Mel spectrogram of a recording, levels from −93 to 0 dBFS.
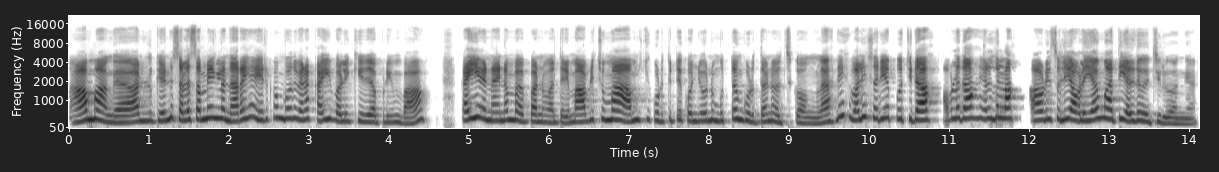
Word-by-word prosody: ஆமாங்க. 290 Hz, -6 st, +4 dB, 0.2 s
அவளுக்கு 275 Hz, +2 st, -1 dB
என்ன 325 Hz, +5 st, 0 dB
செல 305 Hz, 0 st, +3 dB
சமயங்கள்ல 365 Hz, +2 st, +3 dB
நெறைய 335 Hz, +8 st, +3 dB
இருக்கும்போது 365 Hz, +3 st, -4 dB
வேணா 335 Hz, +2 st, +1 dB
கை 295 Hz, -, +2 dB
வலிக்குது 265 Hz, -1 st, -3 dB
அப்டின்பா. 230 Hz, -4 st, -6 dB, 0.6 s
கை 305 Hz, +3 st, +7 dB, 0.2 s
நான் 290 Hz, 0 st, +3 dB
என்ன 310 Hz, -1 st, 0 dB
பண்ணுவன் 235 Hz, -3 st, -3 dB
தெரியுமா? 225 Hz, +3 st, 0 dB
அப்டி 310 Hz, +4 st, -5 dB
சும்மா 320 Hz, 0 st, +3 dB
அமுக்கி 315 Hz, +4 st, -4 dB
கொடுத்துட்டு, 290 Hz, +3 st, -6 dB
கொஞ்சோண்டு 275 Hz, +2 st, -4 dB
முத்தம் 315 Hz, +4 st, -3 dB
கொடுத்தேன்னு 250 Hz, 0 st, -5 dB
வச்சுக்கோங்களேன். 220 Hz, +1 st, -5 dB
"டேய், 440 Hz, -1 st, -3 dB
வலி 345 Hz, +7 st, +2 dB
சரியா 365 Hz, +2 st, 0 dB
போச்சுடா, 330 Hz, -2 st, +4 dB, 0.3 s
அவ்ளோதான் 370 Hz, +1 st, +2 dB
எழுதலாம்." 370 Hz, +1 st, +1 dB, 0.2 s
அப்டின்னு 315 Hz, +2 st, -1 dB
சொல்லி 325 Hz, +2 st, +1 dB
அவள 285 Hz, 0 st, 0 dB
ஏமாத்தி 350 Hz, -1 st, +2 dB
எழுத 280 Hz, +1 st, -1 dB
வச்சுருவங்க. 200 Hz, -6 st, -7 dB
295 Hz, 155 wpm, -23 LUFS, 250-340 Hz, 0.6 s, கை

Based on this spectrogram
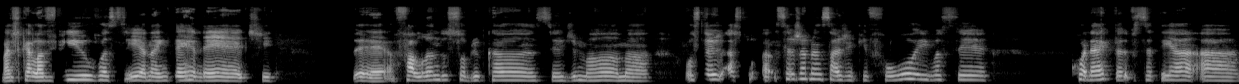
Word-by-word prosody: mas 165 Hz, +1 st, +2 dB
que -, -, +1 dB
ela 175 Hz, -1 st, +7 dB
viu 210 Hz, +4 st, +1 dB
você 195 Hz, -1 st, +1 dB
na 185 Hz, 0 st, +2 dB
internet, 175 Hz, -3 st, +2 dB, 0.9 s
eh, 150 Hz, -1 st, +2 dB
falando 200 Hz, +2 st, +2 dB
sobre 200 Hz, -2 st, -3 dB
o 190 Hz, -, -11 dB
câncer 185 Hz, -2 st, -1 dB
de 180 Hz, +2 st, -7 dB
mama, 180 Hz, -3 st, -2 dB, 0.3 s
ou -, -, -5 dB
seja, 230 Hz, +1 st, +1 dB
a -, -, 0 dB
sua -, -, -7 dB
seja 250 Hz, 0 st, -1 dB
a -, -, -1 dB
mensagem 210 Hz, -6 st, 0 dB
que 195 Hz, -, -13 dB
for 210 Hz, +7 st, -1 dB
e 225 Hz, -, -4 dB
você 215 Hz, -1 st, -4 dB, 0.8 s
conecta 210 Hz, -1 st, +2 dB
você 205 Hz, -, -6 dB
tem 205 Hz, +1 st, -3 dB
a 185 Hz, -3 st, +1 dB
195 Hz, 140 wpm, -24 LUFS, 180-210 Hz, 0.9 s, ela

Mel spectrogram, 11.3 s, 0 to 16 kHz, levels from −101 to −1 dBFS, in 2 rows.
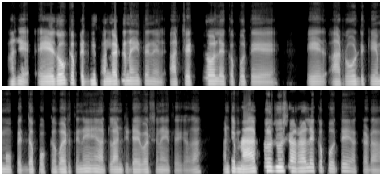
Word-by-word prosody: అదే! 115 Hz, 0 st, +1 dB, 0.4 s
ఏదో 115 Hz, +3 st, +7 dB
ఒక 150 Hz, -, -1 dB
పెద్ద 115 Hz, +2 st, -1 dB, 0.2 s
సంఘటన 125 Hz, +3 st, +3 dB
అయితేనే 120 Hz, -1 st, -5 dB, 0.3 s
ఆ -, -, +2 dB
చెట్టుల్లో 120 Hz, +3 st, 0 dB
లేకపోతే 115 Hz, -1 st, -5 dB, 0.9 s
ఏ -, -, +1 dB, 0.3 s
ఆ -, -, +1 dB
రోడ్డుకేమో 120 Hz, +1 st, -3 dB
పెద్ద 105 Hz, 0 st, -7 dB, 0.2 s
బొక్క 110 Hz, +2 st, -8 dB
పడితేనే 120 Hz, +2 st, -2 dB, 0.2 s
అట్లాంటి 110 Hz, +1 st, -5 dB
డైవర్షన్ 110 Hz, 0 st, -5 dB
అయితాయి 95 Hz, -1 st, -12 dB
కదా! 110 Hz, +4 st, -10 dB, 0.4 s
అంటే 120 Hz, +4 st, 0 dB
మ్యాప్‌లో 140 Hz, +7 st, +6 dB
చూసారా? 145 Hz, -3 st, +5 dB
లేకపోతే 145 Hz, 0 st, -4 dB, 0.2 s
అక్కడ 110 Hz, -2 st, -13 dB
115 Hz, 125 wpm, -22 LUFS, 110-130 Hz, 0.9 s, ఏదో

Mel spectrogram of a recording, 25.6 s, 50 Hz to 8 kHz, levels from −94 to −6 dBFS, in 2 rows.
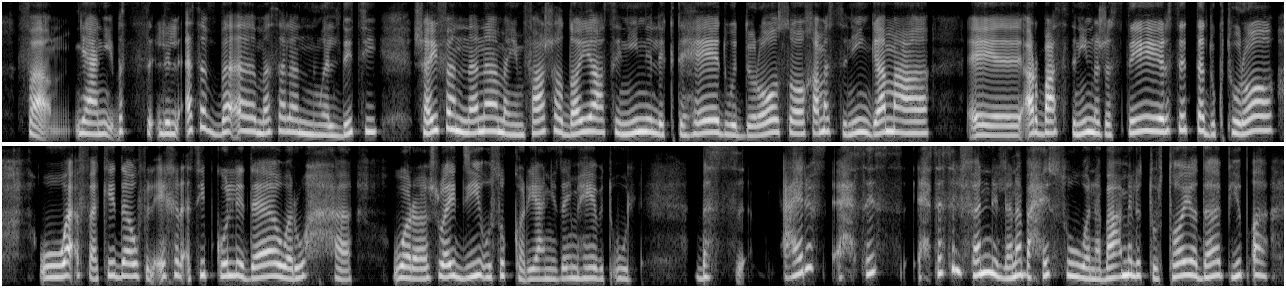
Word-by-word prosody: ف -, -, -7 dB, 0.4 s
يعني 235 Hz, -2 st, 0 dB
بس 280 Hz, 0 st, -8 dB
للأسف 270 Hz, +8 st, 0 dB
بقى 270 Hz, +3 st, 0 dB
مثلًا 255 Hz, -2 st, -1 dB
والدتي 225 Hz, +7 st, -2 dB, 0.3 s
شايفة 295 Hz, +6 st, +2 dB
إن 280 Hz, -5 st, +5 dB
أنا 280 Hz, +3 st, +3 dB
ما 255 Hz, -3 st, +4 dB
ينفعش 245 Hz, +7 st, -2 dB
أضيّع 265 Hz, +2 st, +2 dB
سِنين 255 Hz, +2 st, +3 dB
الاجتهاد 230 Hz, +2 st, 0 dB
والدراسة، 220 Hz, +5 st, 0 dB
5 260 Hz, +3 st, 0 dB
سِنين 245 Hz, +4 st, +1 dB
جامعة، 245 Hz, 0 st, +3 dB, 0.4 s
آآ 200 Hz, 0 st, +1 dB
4 250 Hz, +2 st, +4 dB
سِنين 245 Hz, +4 st, +3 dB
ماجستير، 265 Hz, +5 st, +2 dB
6 305 Hz, +1 st, -1 dB
دكتوراه، 270 Hz, +5 st, 0 dB, 0.5 s
وواقفة 245 Hz, -1 st, +1 dB
كده 270 Hz, +2 st, -1 dB
وفي 265 Hz, -, -4 dB
الآخِر 275 Hz, +2 st, -5 dB
أسيب 290 Hz, -1 st, -3 dB
كل 275 Hz, -1 st, +1 dB
ده 250 Hz, +4 st, +2 dB
وأروح 230 Hz, 0 st, -2 dB, 0.5 s
ورا 215 Hz, -2 st, +1 dB
شوية 255 Hz, +2 st, +1 dB
دقيق 255 Hz, +3 st, +1 dB
وسُكّر 245 Hz, -5 st, -5 dB
يعني 210 Hz, 0 st, -4 dB
زي 220 Hz, +2 st, -5 dB
ما 225 Hz, -, -2 dB
هي 225 Hz, 0 st, -2 dB
بتقول. 210 Hz, -1 st, -9 dB, 0.6 s
بس 245 Hz, +2 st, -9 dB, 0.4 s
عارف 325 Hz, -, -2 dB, 0.2 s
إحساس 330 Hz, +4 st, -4 dB, 0.4 s
إحساس 325 Hz, +5 st, -5 dB
الفَن 335 Hz, -3 st, +4 dB
اللي 230 Hz, -4 st, -1 dB
أنا 270 Hz, +5 st, +4 dB
باحسّه 280 Hz, +2 st, -3 dB
وأنا 225 Hz, -6 st, 0 dB
باعمل 250 Hz, +7 st, +3 dB
التورتاية 275 Hz, +2 st, 0 dB
ده 260 Hz, +4 st, -1 dB
بيبقى 280 Hz, +1 st, -2 dB
255 Hz, 130 wpm, -24 LUFS, 225-280 Hz, 0.6 s, إن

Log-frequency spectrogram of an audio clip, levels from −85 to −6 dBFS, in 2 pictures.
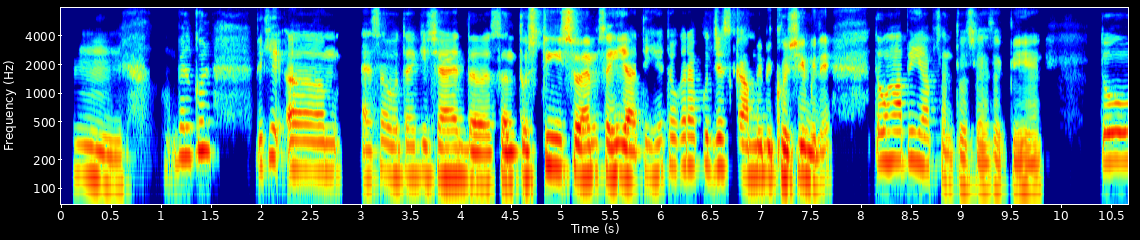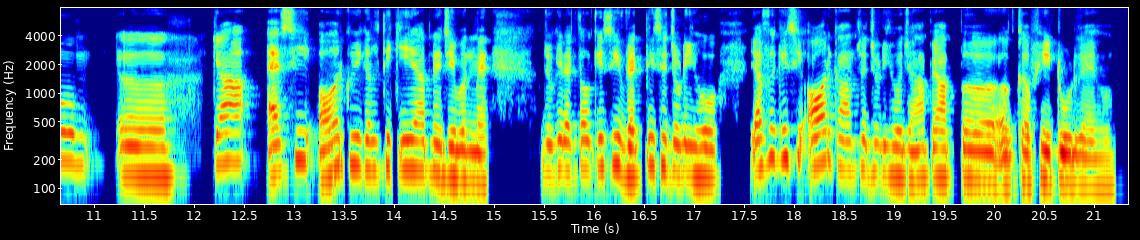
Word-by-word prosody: हुँ। 120 Hz, -7 st, -5 dB
बिल्कुल। 220 Hz, +4 st, 0 dB, 0.5 s
देखिए 205 Hz, +6 st, -1 dB
अम, 155 Hz, -1 st, +1 dB, 0.3 s
ऐसा 125 Hz, +5 st, -3 dB
होता 140 Hz, -1 st, -2 dB
है 140 Hz, -, -2 dB
कि 140 Hz, 0 st, -3 dB
शायद 135 Hz, -1 st, +2 dB, 0.2 s
संतुष्टि 130 Hz, +7 st, +2 dB
स्वयं 145 Hz, -2 st, +6 dB
से 145 Hz, -, +5 dB
ही 145 Hz, +1 st, +6 dB
आती 130 Hz, +2 st, +2 dB
है, 145 Hz, -, -3 dB
तो 170 Hz, +2 st, -3 dB
अगर 175 Hz, +1 st, 0 dB
आपको 175 Hz, 0 st, -2 dB
जिस 165 Hz, +1 st, +1 dB
काम 140 Hz, -2 st, +3 dB
में 140 Hz, -, +2 dB
भी 135 Hz, -, +1 dB
खुशी 130 Hz, +1 st, +5 dB
मिले, 120 Hz, +1 st, +1 dB, 0.5 s
तो 190 Hz, -, -1 dB
वहाँ 195 Hz, 0 st, +3 dB
पे -, -, -1 dB
ही 195 Hz, -, 0 dB
आप -, -, -18 dB
संतुष्ट 105 Hz, -, -5 dB
रह 95 Hz, -, -1 dB
सकती 95 Hz, 0 st, -4 dB
हैं। 95 Hz, 0 st, -2 dB, 0.6 s
तो 195 Hz, 0 st, +3 dB
अ, 140 Hz, -7 st, -2 dB, 0.4 s
क्या 185 Hz, +1 st, +3 dB, 0.4 s
ऐसी 145 Hz, +8 st, +2 dB
और 140 Hz, +7 st, +2 dB
कोई 175 Hz, -1 st, 0 dB
गलती 160 Hz, +1 st, -3 dB
की 160 Hz, +1 st, +1 dB
है 160 Hz, -, +1 dB
आपने 150 Hz, -2 st, -1 dB
जीवन 130 Hz, -2 st, +1 dB
में, 120 Hz, -2 st, +1 dB, 0.6 s
जो 145 Hz, -1 st, -4 dB
कि 160 Hz, -, -2 dB
लगता 155 Hz, +1 st, -2 dB
हो 160 Hz, -, 0 dB
किसी 165 Hz, +2 st, -1 dB
व्यक्ति 135 Hz, +3 st, 0 dB
से 170 Hz, +1 st, -1 dB
जुड़ी 145 Hz, 0 st, 0 dB
हो 135 Hz, -1 st, +1 dB, 0.4 s
या 155 Hz, +1 st, +2 dB
फिर 210 Hz, +4 st, -3 dB
किसी 205 Hz, +1 st, -2 dB, 0.2 s
और 190 Hz, +2 st, +4 dB
काम 155 Hz, -1 st, -3 dB
से 160 Hz, +1 st, -5 dB
जुड़ी 145 Hz, 0 st, -5 dB
हो, 135 Hz, -1 st, 0 dB
जहाँ 130 Hz, 0 st, -2 dB
पे -, -, 0 dB
आप 130 Hz, +1 st, -9 dB
अ, 120 Hz, -5 st, +1 dB
काफ़ी 120 Hz, +2 st, +2 dB
टूट 115 Hz, -2 st, +4 dB
गए 105 Hz, -2 st, -2 dB
हो? 105 Hz, 0 st, -8 dB
140 Hz, 195 wpm, -23 LUFS, 130-165 Hz, 0.6 s, स्वयं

